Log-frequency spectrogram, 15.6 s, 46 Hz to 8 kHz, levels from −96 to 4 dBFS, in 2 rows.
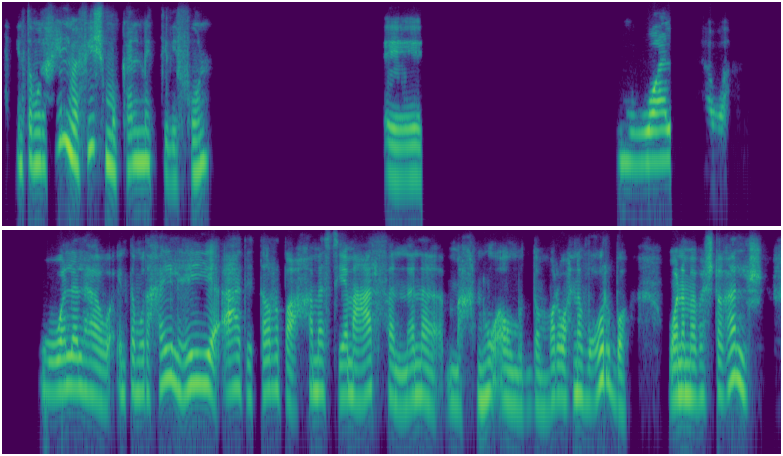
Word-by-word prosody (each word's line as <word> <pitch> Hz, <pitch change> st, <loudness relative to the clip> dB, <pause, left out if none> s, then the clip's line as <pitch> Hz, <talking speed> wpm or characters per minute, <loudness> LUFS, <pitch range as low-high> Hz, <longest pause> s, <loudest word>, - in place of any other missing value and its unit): أنتَ 190 Hz, +2 st, -3 dB
متخيِّل، 205 Hz, -, +3 dB
ما 215 Hz, -, +6 dB
فيش 270 Hz, +2 st, +1 dB
مكالمة 195 Hz, +3 st, 0 dB
تليفون؟! 160 Hz, +6 st, -5 dB, 1.8 s
آآ 145 Hz, -1 st, 0 dB, 2.0 s
ولا 205 Hz, +1 st, +3 dB, 0.3 s
الهوا، -, -, -10 dB, 0.9 s
ولا 205 Hz, +3 st, +2 dB
الهوا، 185 Hz, -5 st, -1 dB
أنتَ 185 Hz, +2 st, -5 dB
متخيِّل، 220 Hz, +6 st, 0 dB
هي 225 Hz, +3 st, +3 dB
قعدِت 195 Hz, -3 st, 0 dB
4،5 195 Hz, -2 st, -2 dB
أيَّام، 180 Hz, -1 st, +2 dB
عارِفة 185 Hz, +1 st, +2 dB
إن 145 Hz, -3 st, -4 dB
أنا 170 Hz, -2 st, -2 dB
مخنوقة 165 Hz, +3 st, -2 dB
ومتدمّرة، 145 Hz, +1 st, -3 dB
وإحنا 180 Hz, +2 st, +1 dB
في 160 Hz, -, -6 dB
غُربة، 250 Hz, +9 st, +2 dB, 0.4 s
وأنا 180 Hz, +1 st, +5 dB
ما 175 Hz, -1 st, +2 dB
باشتغَلش، 195 Hz, +5 st, +1 dB
190 Hz, 110 wpm, -25 LUFS, 170-205 Hz, 2.0 s, ما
